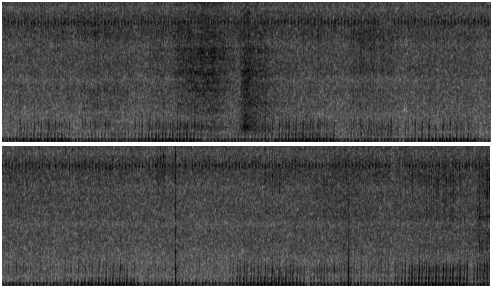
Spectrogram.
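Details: House cat purring as it settles for a morning nap, kneading and biting its blanket; close, low vibrating drone pulsing with each breath, a couple of faint clicks partway through.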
